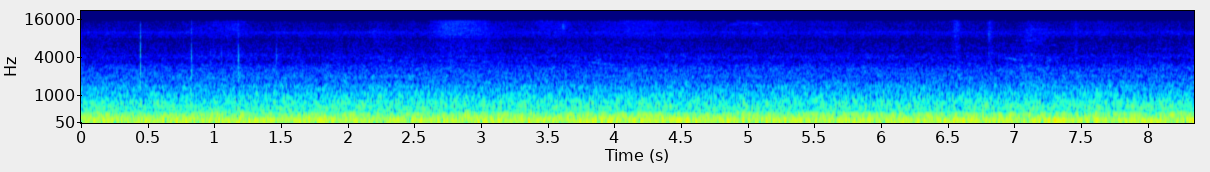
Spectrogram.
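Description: A steady low rumble with a faint hum in it, unchanging throughout, with a few faint ticks in the first second or so.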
